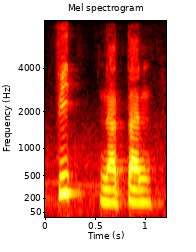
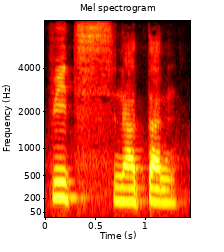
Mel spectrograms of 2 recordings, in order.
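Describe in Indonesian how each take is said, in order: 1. Huruf t dilepaskan tanpa hembusan napas. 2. Huruf t dilepaskan dengan hembusan napas berlebihan. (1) "kita baca dengan bunyi huruf T bahasa Melayu" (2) "melebih-lebihkan pula sifat huruf ta tu"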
